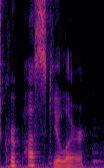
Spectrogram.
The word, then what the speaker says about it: crepuscular: It's crepuscular, but I don't really want to go back and edit all the footage, so enjoy me mispronouncing it.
